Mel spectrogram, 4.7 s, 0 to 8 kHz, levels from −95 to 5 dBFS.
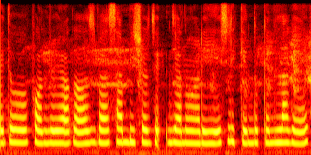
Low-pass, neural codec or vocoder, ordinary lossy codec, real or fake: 7.2 kHz; none; none; real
